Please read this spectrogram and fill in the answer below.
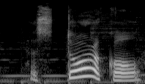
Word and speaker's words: historical: the stress on his historical has the stress on tor history historical in english the rhythm of stressed and unstressed syllables are extremely important because when you say historical it sounds off when you say his story that doesn't sound good either when you learn a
